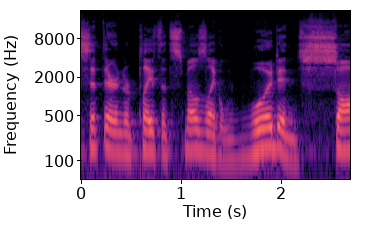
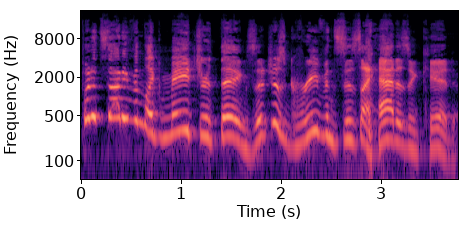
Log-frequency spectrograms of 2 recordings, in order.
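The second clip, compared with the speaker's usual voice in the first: high, loud indignant protest; worked up; 6 semitones higher, 5 dB louder than usual. Real, not acted. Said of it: "when you're getting upset at things".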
